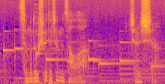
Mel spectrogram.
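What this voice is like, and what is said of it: Quiet muttering whisper. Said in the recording (Chinese): “小声的嘀咕着”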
